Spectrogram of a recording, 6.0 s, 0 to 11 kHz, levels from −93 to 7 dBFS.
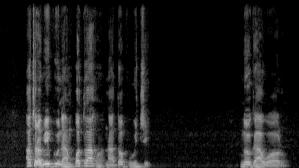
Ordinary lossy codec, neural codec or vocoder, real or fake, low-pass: none; none; real; none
